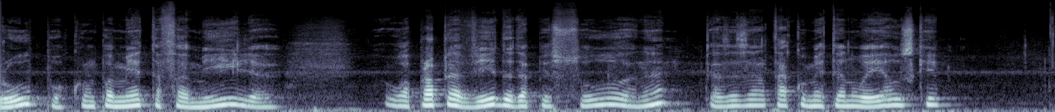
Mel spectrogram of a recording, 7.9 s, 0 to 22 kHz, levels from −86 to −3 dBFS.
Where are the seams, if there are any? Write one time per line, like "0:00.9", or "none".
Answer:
none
